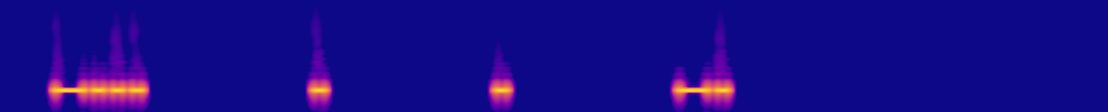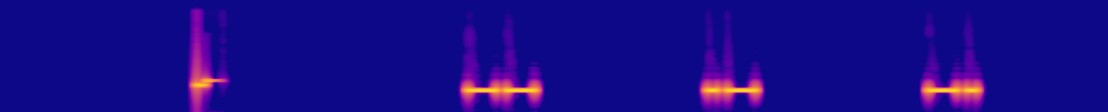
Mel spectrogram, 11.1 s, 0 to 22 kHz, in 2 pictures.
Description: Morse code, heard as a keyed tone, about 25 wpm, spaced as for 9 wpm, 700 Hz. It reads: BEEN MAN
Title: 6x Character Spacing - Top 200 Words - 25wpm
